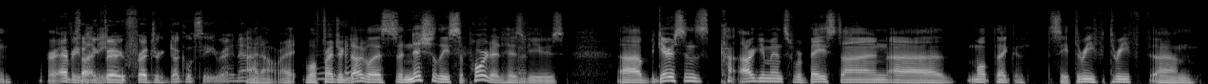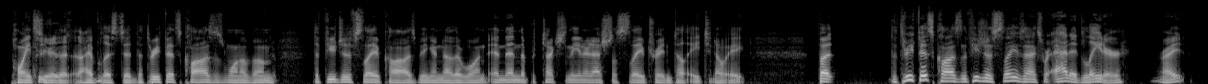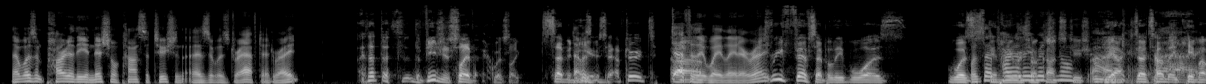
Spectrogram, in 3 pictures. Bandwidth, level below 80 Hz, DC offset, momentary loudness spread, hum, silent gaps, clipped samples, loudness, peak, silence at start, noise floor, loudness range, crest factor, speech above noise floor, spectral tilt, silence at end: 16 kHz; -50 dBFS; under 0.1%; 9 LU; none; none; under 0.1%; -25 LUFS; -4 dBFS; 0 s; -54 dBFS; 3 LU; 20 dB; 29 dB; -5.5 dB/octave; 0 s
